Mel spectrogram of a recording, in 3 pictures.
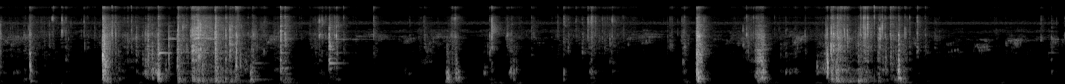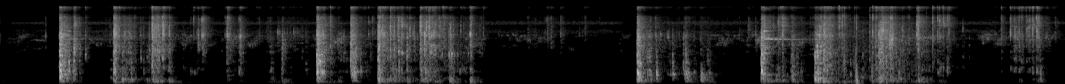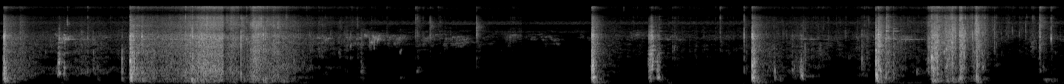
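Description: Oil palm harvesting chisel (dodos) on a long pole being jabbed into the tough frond bases of an oil palm: irregular chopping and cracking strikes. Between them come longer rustling, crashing stretches as cut fronds tear loose and fall.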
